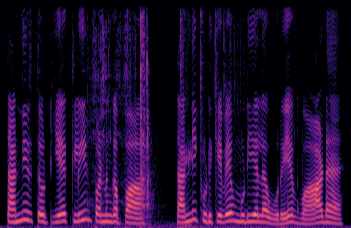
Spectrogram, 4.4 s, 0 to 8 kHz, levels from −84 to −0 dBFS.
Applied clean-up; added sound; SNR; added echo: none; Coin (dropping); 17 dB; none.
